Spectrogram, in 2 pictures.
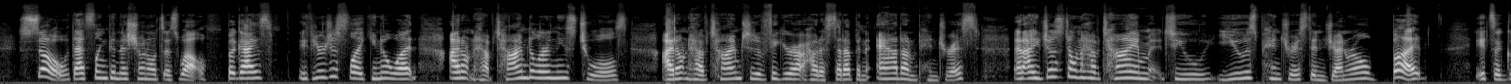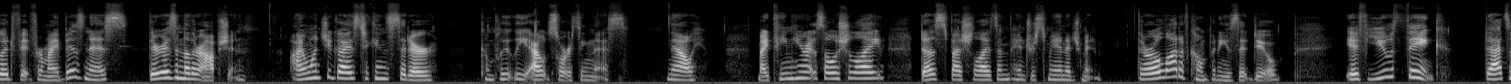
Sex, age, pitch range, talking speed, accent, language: female, 10-29, 225-280 Hz, 190 wpm, American, English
